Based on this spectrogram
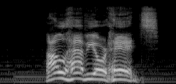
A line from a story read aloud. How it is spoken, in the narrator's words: screamed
